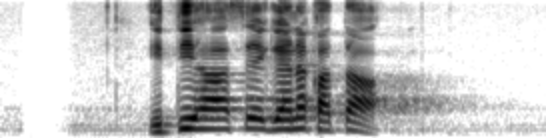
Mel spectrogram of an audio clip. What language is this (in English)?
Sinhala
